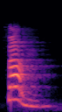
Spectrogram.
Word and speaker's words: thumb: Thumb, thumb. The B is silent.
